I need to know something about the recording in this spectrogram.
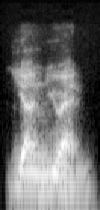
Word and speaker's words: Yan Yuan: Both are actually correct. No, Yan Hui or Yan Yuan. Both were correct.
